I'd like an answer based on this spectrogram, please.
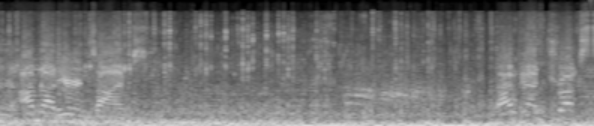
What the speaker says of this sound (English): I've got trucks running right in front of me every time he goes to announce times.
